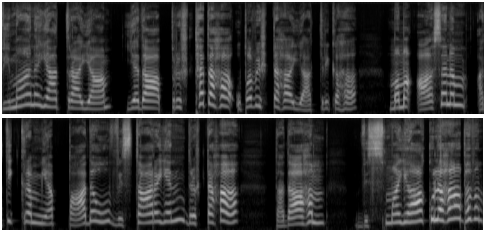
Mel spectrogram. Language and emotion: Sanskrit, surprised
